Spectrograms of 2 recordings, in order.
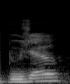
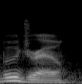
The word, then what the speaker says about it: Boujou: i pronounced no that i pronounced his name correctly boujou boujou that's fine i got it we got it not boudreaux but boujou not bejold not that either okay let's not even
